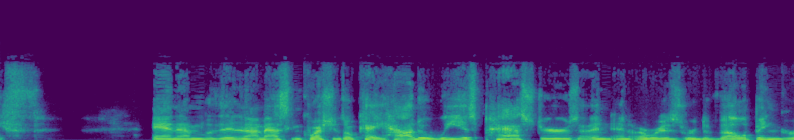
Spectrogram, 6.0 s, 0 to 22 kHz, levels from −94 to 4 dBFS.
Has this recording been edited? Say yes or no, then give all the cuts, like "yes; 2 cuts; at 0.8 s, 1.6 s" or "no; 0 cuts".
no; 0 cuts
